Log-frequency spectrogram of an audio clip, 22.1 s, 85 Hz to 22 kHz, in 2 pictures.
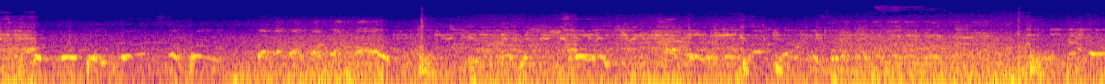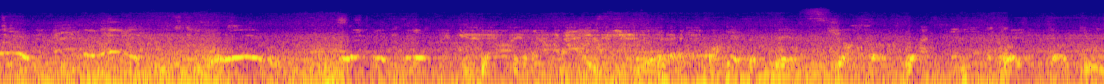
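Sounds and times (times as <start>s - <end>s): indistinct voices: 0.0s - 22.0s
low rumble of vehicle noise: 0.0s - 22.0s.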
